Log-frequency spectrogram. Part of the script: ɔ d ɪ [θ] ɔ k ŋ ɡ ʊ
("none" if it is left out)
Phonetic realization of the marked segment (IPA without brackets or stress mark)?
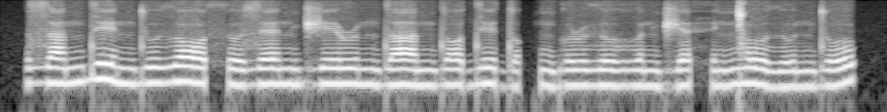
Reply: d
